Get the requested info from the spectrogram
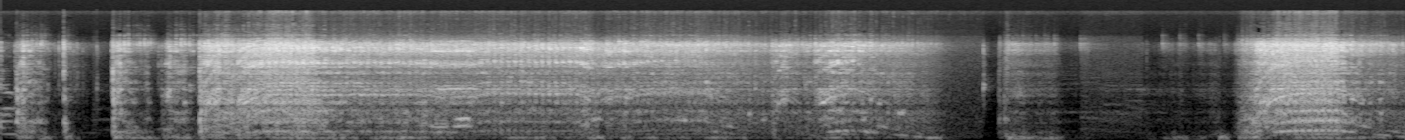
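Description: Small electric motor and plastic gears of a LEGO car whirring as its wheels spin freely off the ground. It runs steadily for about six seconds, stops, and starts again near the end.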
